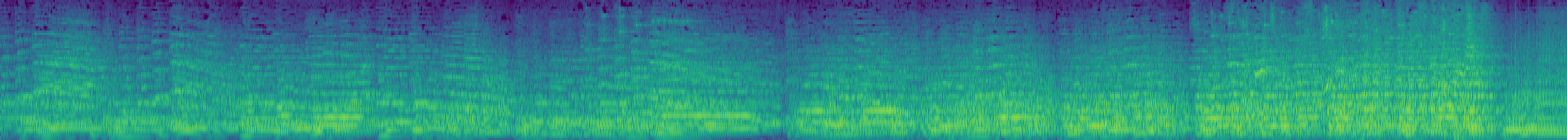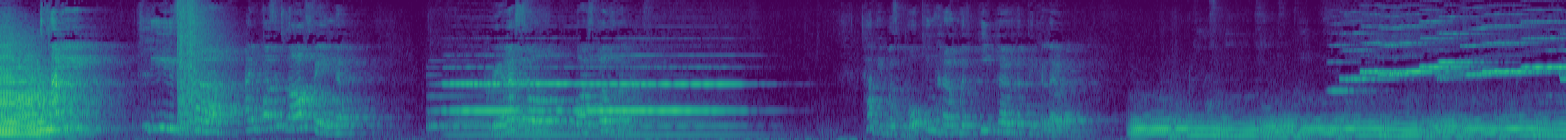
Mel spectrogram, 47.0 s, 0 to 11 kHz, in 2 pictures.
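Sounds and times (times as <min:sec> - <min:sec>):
wind band playing chord: 0:05.3 - 0:24.5.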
